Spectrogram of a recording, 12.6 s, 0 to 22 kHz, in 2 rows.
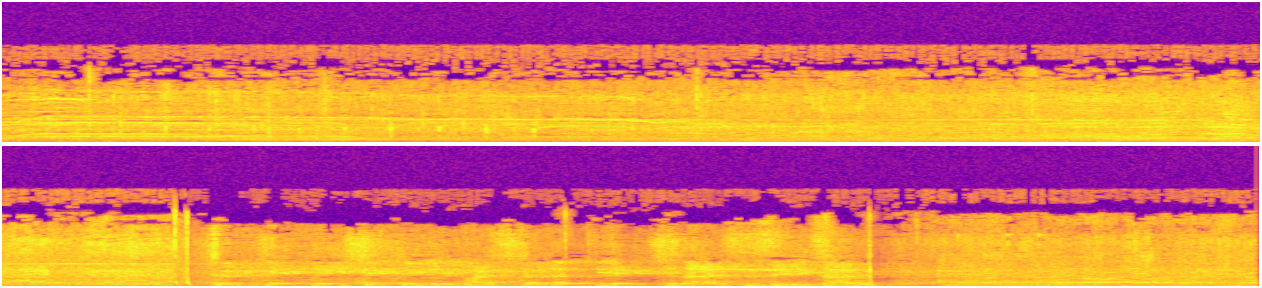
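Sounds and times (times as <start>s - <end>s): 
applause-like noise: 0.0s - 5.5s
large crowd cheering: 0.0s - 12.5s
whistles from a crowd: 0.2s - 7.3s
speech: 7.6s - 11.2s.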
